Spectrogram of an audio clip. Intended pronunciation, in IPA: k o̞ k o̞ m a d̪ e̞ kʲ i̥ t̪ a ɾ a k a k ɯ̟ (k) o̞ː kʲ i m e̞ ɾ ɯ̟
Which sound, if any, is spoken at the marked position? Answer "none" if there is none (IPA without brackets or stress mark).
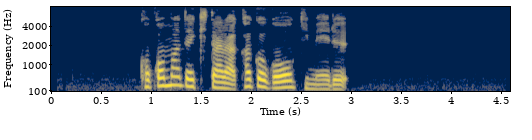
ɡ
